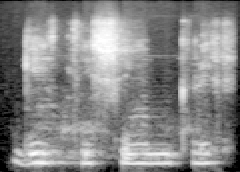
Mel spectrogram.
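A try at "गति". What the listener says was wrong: It should not be Giti, it should be Gati.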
